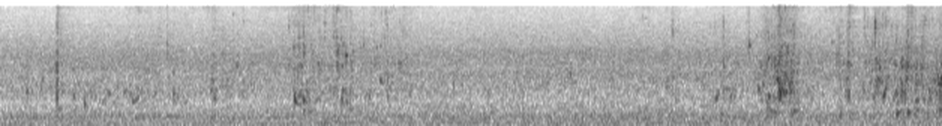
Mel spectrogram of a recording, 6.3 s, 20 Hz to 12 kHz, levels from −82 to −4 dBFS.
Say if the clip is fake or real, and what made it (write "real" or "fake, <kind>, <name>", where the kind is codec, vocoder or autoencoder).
real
